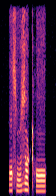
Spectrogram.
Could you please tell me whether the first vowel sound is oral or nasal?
oral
